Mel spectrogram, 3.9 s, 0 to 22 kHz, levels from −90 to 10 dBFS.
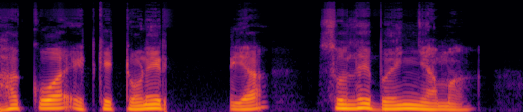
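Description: At 1.23 s the speech stops for about half a second, until 1.74 s. The last sound continues as a fading buzz or hiss and then falls silent for roughly 210 ms before playback resumes where it left off. This is a call audio freeze, likely caused by delayed packets draining the jitter buffer.

At 2.02 s there is a skip ahead. Roughly a fifth of a second of speech was dropped while later audio was already queued. The jump lasts about 30 ms, and the two sides are joined almost directly with no real gap.

From 2.24 s to 3.63 s a jitter buffer slow-down stretches the speech to 87% speed at unchanged pitch. Repeated pitch periods and bits of pauses add about 195 ms to rebuild the buffer reserve. Sounds become drawn out.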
